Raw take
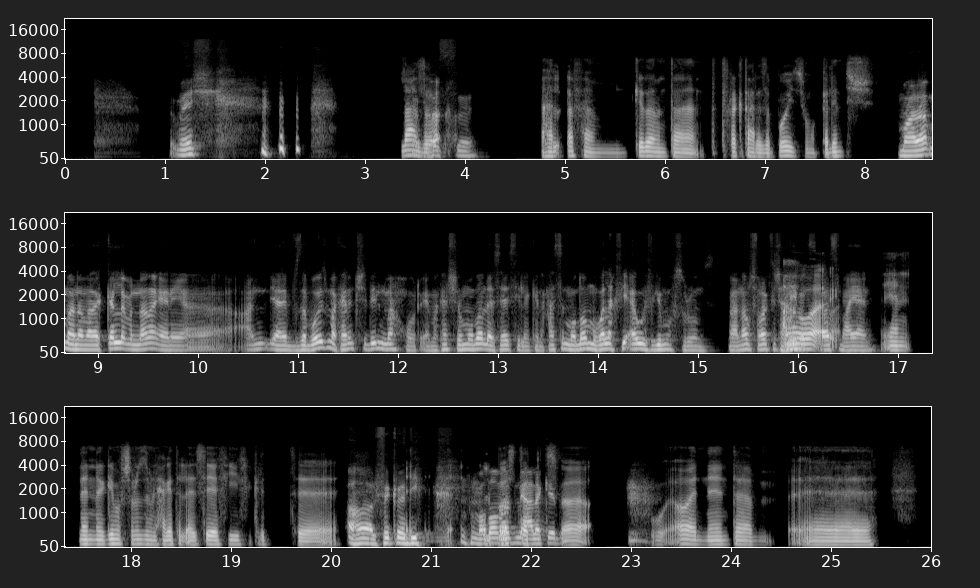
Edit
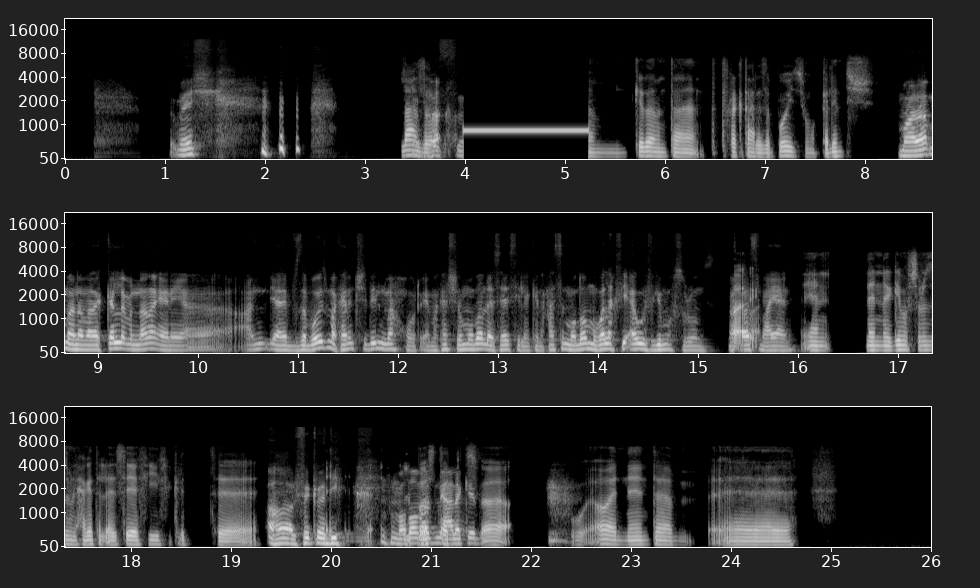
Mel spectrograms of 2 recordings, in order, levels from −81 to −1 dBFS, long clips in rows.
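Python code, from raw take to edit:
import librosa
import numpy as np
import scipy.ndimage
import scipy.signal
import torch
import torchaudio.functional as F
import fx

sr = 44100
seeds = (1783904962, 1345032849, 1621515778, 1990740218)

y = fx.edit(x, sr, fx.bleep(start_s=3.98, length_s=1.26, hz=837.0, db=-21.0),
    fx.cut(start_s=15.36, length_s=0.8), tone=tone)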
